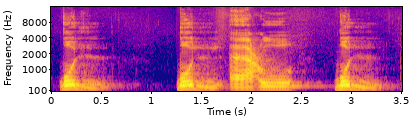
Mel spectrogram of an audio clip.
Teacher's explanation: bu harf Kaf harfidir Kef değildir kalın olması hasebiyle Damme hareke almış u sesiyle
